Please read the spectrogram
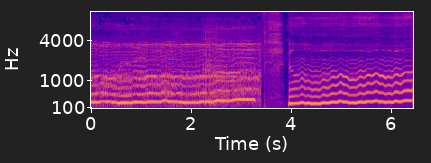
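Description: A man's voice singing a slow, ornamented run: two long held notes, each wavering up and down in pitch a few times a second and stepping up at the end. The second note starts after a short break.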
